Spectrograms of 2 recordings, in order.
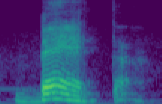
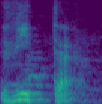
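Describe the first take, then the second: First: It begins with a b sound and open long e. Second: It begins with a v sound and an i vowel. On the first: This is the ancient classical pronunciation. "isso é pronunciado com o E longo e aberto, na pronúncia reconstituída clássica" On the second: This is the modern pronunciation. "porém a pronúncia é vita"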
